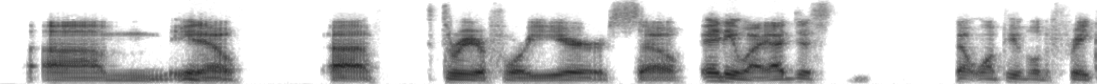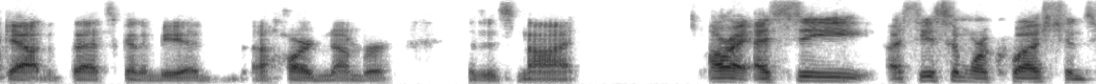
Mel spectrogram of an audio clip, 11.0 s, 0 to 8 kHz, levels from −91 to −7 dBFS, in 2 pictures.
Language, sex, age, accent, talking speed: English, male, 30-49, American, 215 wpm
